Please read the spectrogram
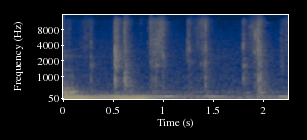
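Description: Tarot cards being handled as the next card is drawn from the deck: a quick string of short, crisp papery snaps and rustles.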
